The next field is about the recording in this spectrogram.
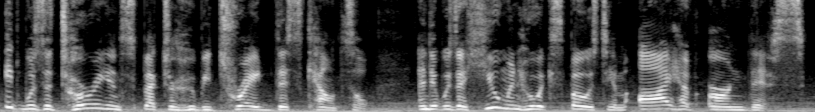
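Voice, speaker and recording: A woman's voice: medium pitch, expressive, moderate pace, soft background music, close to an everyday voice. A woman acting a determined, blunt military commander in a video game, speaking firmly and directly. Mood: firm, insistent. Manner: firm, direct.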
